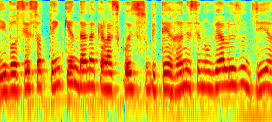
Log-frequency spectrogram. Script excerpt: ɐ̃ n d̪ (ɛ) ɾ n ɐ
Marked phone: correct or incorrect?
incorrect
